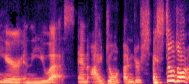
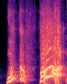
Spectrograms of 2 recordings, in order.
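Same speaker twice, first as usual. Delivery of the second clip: shrill high yelp, louder; shocked exclamation; 6 dB louder than usual. Retold or imitated. Parents panicking at school pickup, shocked high yelp. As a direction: blurt it in alarmed disbelief. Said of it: "seeing their panic was like".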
